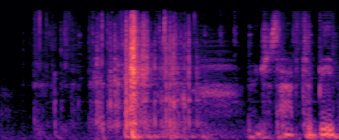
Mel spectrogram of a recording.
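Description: A small metal tin clicks as hands handle it.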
